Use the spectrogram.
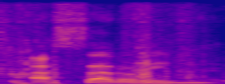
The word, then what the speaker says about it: Arozarena: So it's Arozarena.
